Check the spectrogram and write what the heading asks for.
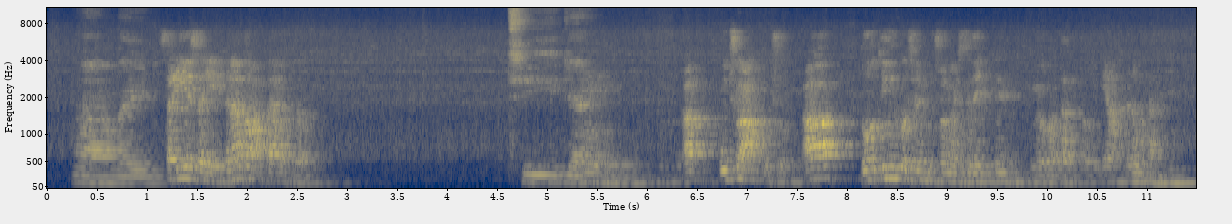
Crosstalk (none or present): none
